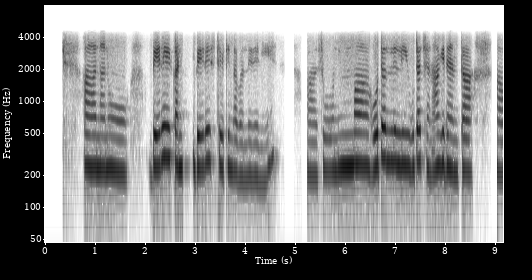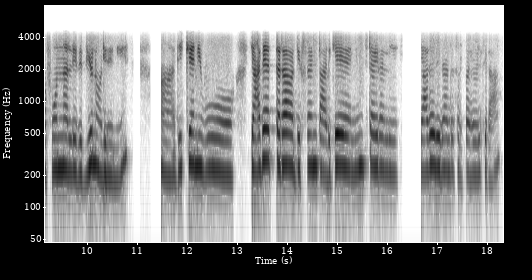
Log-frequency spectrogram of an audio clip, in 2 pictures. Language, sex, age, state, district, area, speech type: Kannada, female, 18-30, Karnataka, Tumkur, urban, conversation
